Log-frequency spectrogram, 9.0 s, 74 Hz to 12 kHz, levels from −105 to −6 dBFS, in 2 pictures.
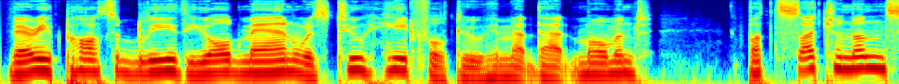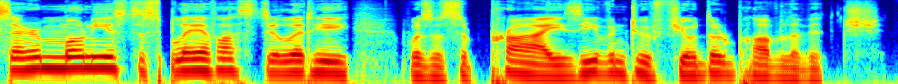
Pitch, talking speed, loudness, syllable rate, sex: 145 Hz, 180 wpm, -17 LUFS, 5.8 syllables/s, male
